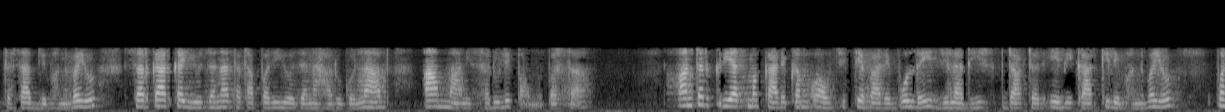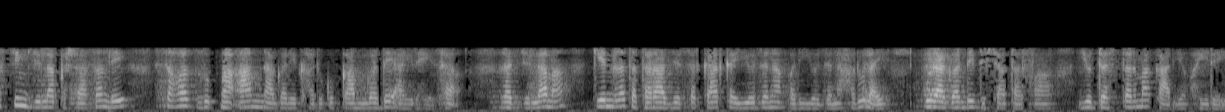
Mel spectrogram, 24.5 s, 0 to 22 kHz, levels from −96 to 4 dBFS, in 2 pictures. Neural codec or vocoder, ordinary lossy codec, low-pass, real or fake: codec, 16 kHz in and 24 kHz out, 1 kbps, XY-Tokenizer; AAC, 16 kbps; 3.6 kHz; fake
